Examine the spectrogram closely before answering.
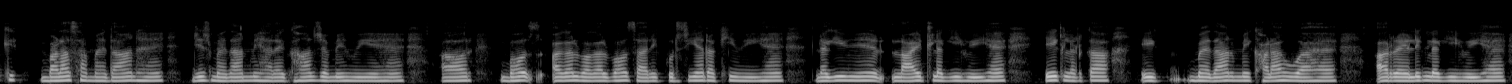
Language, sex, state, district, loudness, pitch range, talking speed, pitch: Hindi, female, Rajasthan, Churu, -23 LUFS, 170-180 Hz, 165 wpm, 175 Hz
